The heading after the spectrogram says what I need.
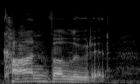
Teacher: Convoluted also has 4 syllables, and the stress is on the first syllable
